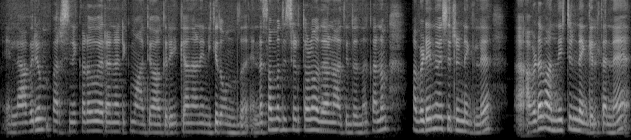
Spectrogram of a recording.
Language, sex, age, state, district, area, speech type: Malayalam, female, 18-30, Kerala, Kannur, rural, spontaneous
